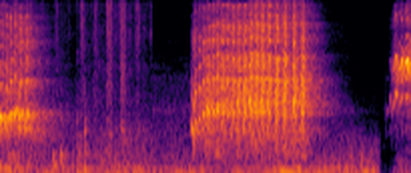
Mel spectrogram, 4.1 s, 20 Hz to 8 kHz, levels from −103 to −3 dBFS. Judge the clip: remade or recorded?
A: recorded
